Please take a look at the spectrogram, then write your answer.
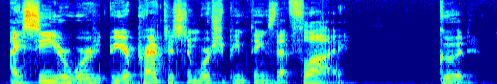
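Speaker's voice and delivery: quiet, measured villain quote; low-key imitation of a cool conqueror; General Zod. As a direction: say it softly, with villainous poise. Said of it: "And he says".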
